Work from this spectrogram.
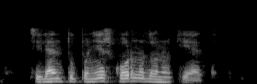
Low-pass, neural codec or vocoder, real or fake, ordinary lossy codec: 5.4 kHz; vocoder, 22.05 kHz, 80 mel bands, WaveNeXt; fake; AAC, 32 kbps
